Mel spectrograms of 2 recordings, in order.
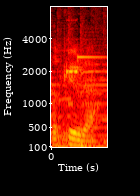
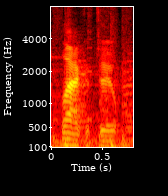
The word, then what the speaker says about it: Lakitu: That's right, we're finally getting our revenge on that Lakuta. Lakitu.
